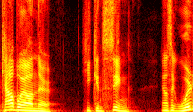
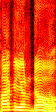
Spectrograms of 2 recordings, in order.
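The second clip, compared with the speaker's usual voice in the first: put-on Indian accent, slower. Mocking how another speaker said the line, imitating an indian accent. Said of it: "That's how you said it".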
